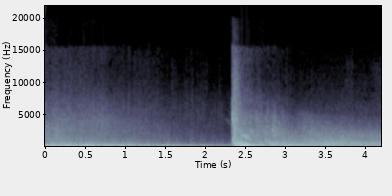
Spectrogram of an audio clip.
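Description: Tank shells exploding in the Wargame: European Escalation strategy game, a sudden loud blast at about the midpoint with a rumbling tail. Steady battlefield noise runs before and after, and no one speaks.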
